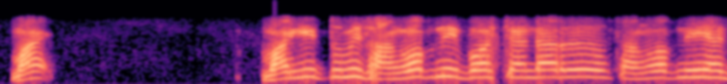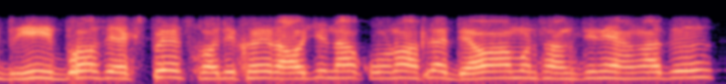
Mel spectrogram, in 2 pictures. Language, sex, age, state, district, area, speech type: Goan Konkani, male, 45-60, Goa, Canacona, rural, conversation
